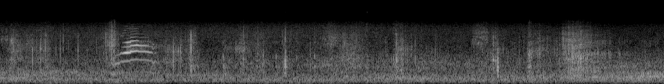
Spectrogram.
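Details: Tortoiseshell (calico) cat sitting on a table in a park in the evening sun; a single short rising-falling meow near the start, followed by faint rustles and background hiss.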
